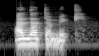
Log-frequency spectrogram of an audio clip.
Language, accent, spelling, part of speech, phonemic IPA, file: French, Canada, anatomiques, adjective, /a.na.tɔ.mik/, LL-Q150 (fra)-anatomiques.wav
- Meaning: plural of anatomique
